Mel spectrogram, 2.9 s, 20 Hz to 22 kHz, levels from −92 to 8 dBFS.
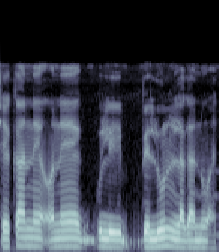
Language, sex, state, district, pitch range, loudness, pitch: Bengali, male, Assam, Hailakandi, 110-125 Hz, -14 LUFS, 120 Hz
